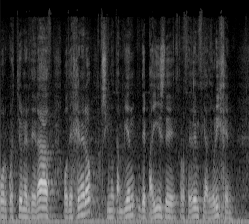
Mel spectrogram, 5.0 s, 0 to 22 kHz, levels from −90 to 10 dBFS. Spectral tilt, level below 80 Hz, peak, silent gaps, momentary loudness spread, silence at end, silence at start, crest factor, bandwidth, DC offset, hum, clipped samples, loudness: -6 dB/octave; -38 dBFS; -6 dBFS; none; 12 LU; 0 s; 0 s; 18 dB; 18 kHz; under 0.1%; none; under 0.1%; -24 LUFS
